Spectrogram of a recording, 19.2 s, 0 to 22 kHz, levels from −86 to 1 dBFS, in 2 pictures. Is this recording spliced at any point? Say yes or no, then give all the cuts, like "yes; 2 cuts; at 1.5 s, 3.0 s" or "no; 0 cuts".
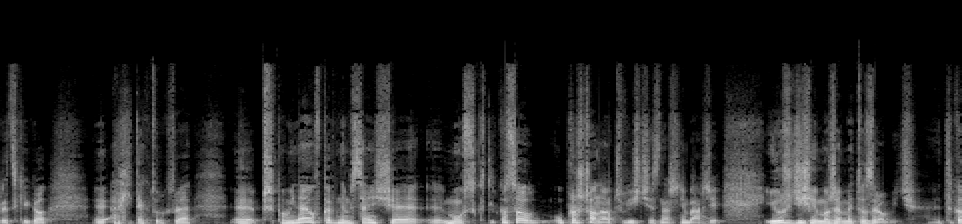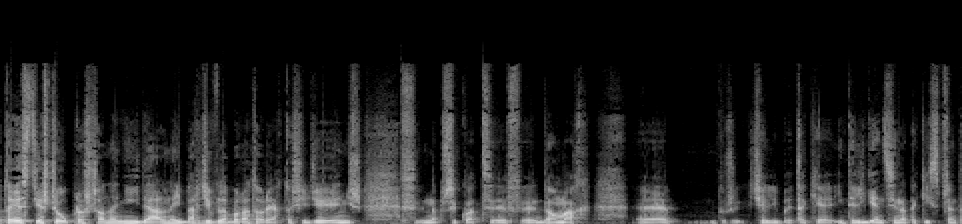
yes; 3 cuts; at 7.7 s, 13.6 s, 16.8 s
